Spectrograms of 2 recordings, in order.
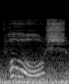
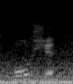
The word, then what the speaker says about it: Porsche: Right, Dominic, is it Porsche or Porsche?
